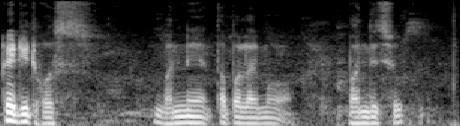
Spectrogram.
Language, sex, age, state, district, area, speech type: Nepali, male, 30-45, West Bengal, Alipurduar, urban, spontaneous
